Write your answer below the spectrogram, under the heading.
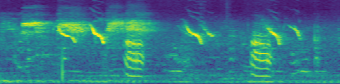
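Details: Partridge, called an Irani teetar, giving scattered harsh notes that sweep steeply downward, some in quick pairs, over a steady low hum.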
